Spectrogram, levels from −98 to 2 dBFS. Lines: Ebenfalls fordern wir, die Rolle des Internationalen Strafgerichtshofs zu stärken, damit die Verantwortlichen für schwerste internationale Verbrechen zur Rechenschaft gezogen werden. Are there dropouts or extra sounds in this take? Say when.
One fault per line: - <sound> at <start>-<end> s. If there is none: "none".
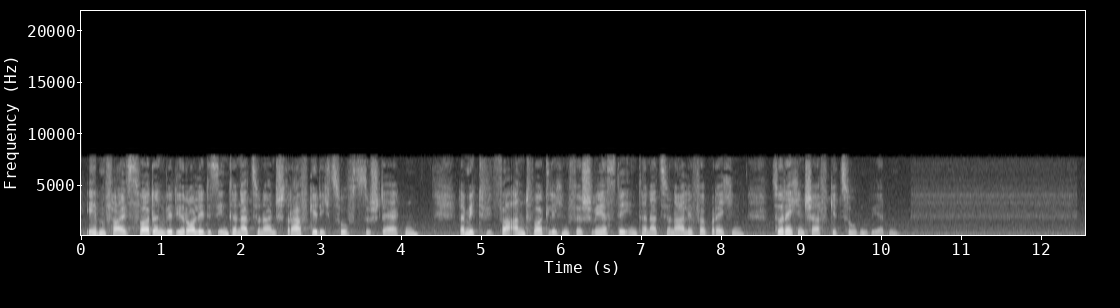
none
